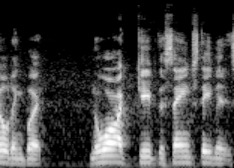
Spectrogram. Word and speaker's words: Noir: to pronounce but it's Noir no is uh it's pronounced Noir but I told people if you want to say it right just say no R okay no R okay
